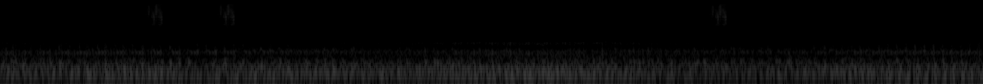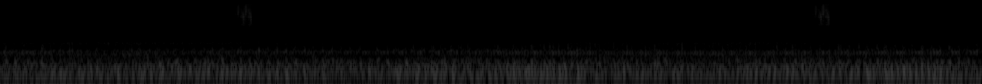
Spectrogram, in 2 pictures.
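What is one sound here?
Short interface clicks sound as menu items are selected.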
